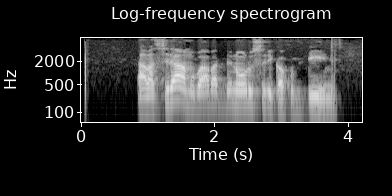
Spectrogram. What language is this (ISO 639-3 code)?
lug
